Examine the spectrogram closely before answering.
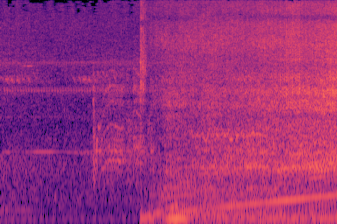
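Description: A car engine starts up.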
